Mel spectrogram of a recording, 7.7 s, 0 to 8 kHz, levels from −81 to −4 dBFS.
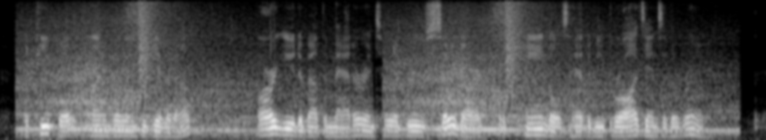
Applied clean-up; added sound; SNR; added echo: none; Hiss / Bus / Engine; 8 dB; none.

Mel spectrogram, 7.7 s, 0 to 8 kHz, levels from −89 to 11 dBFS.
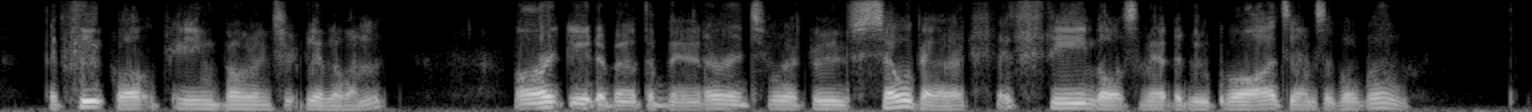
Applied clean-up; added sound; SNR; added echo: neural diffusion model UNIVERSE++.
